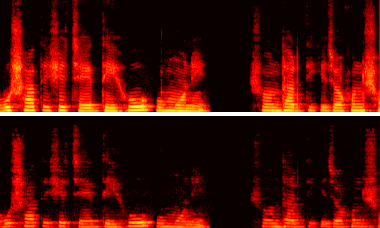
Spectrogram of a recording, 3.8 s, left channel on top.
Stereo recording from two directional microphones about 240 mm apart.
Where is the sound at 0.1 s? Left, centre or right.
Left.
